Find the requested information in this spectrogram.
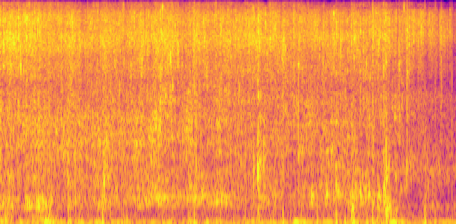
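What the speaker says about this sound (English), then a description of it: "Filled the kettle with water" Water gushes and splashes steadily into a kettle, a continuous pouring rush with faint clinks, staged as a sound effect in a full-cast audio drama of The Three Little Pigs.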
